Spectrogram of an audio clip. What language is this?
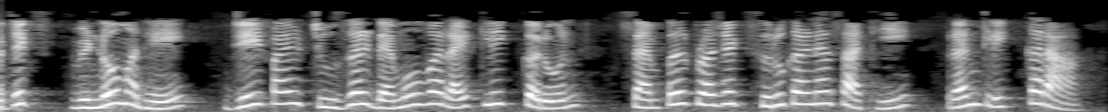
Marathi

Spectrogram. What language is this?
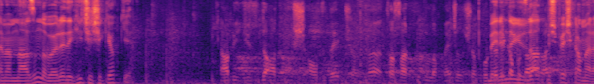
Turkish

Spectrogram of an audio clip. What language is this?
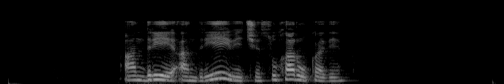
Russian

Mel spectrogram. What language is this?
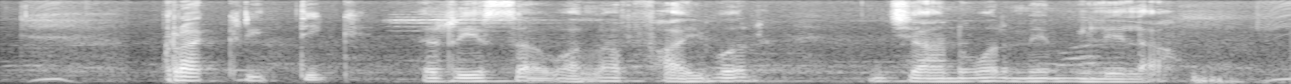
Bhojpuri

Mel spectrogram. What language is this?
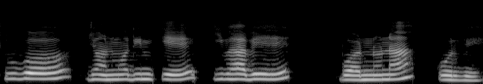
Bangla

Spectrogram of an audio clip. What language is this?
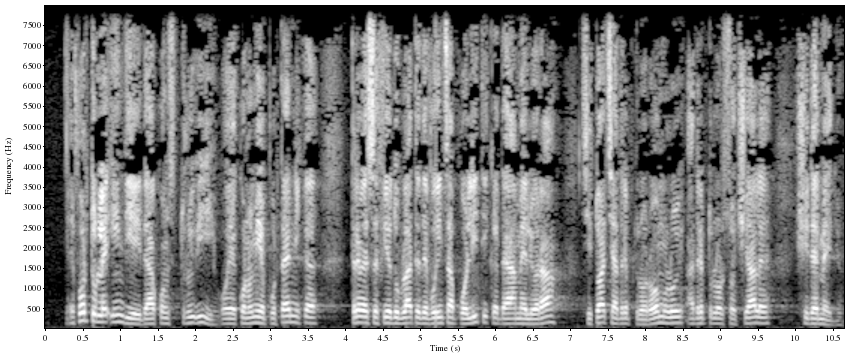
Romanian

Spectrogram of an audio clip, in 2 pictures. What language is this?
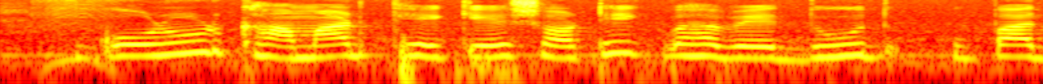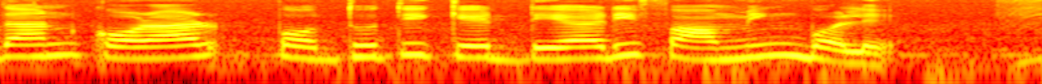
Bangla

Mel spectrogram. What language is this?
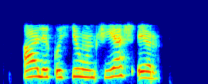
Mari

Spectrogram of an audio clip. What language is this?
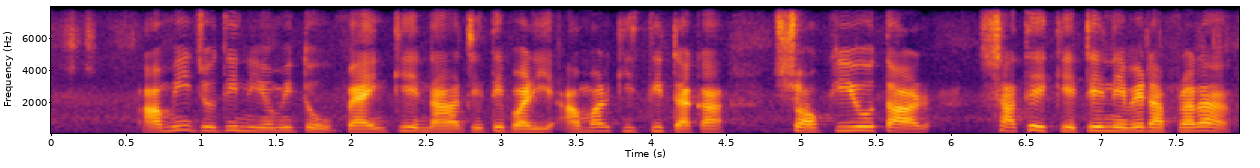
Bangla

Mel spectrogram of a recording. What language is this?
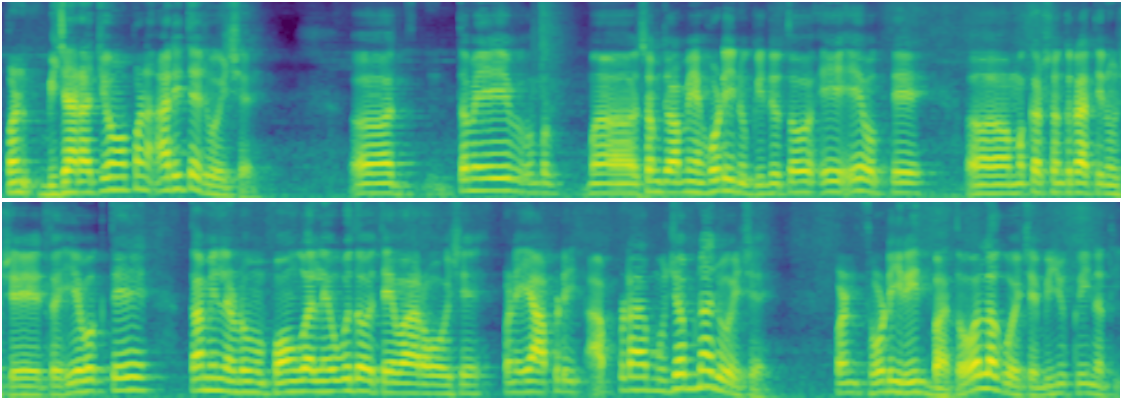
Gujarati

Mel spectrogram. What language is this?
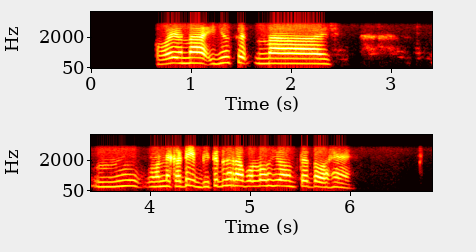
Santali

